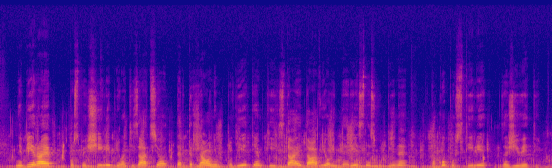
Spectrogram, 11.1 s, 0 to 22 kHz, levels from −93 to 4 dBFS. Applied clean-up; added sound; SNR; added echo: none; Purr; 12 dB; none.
